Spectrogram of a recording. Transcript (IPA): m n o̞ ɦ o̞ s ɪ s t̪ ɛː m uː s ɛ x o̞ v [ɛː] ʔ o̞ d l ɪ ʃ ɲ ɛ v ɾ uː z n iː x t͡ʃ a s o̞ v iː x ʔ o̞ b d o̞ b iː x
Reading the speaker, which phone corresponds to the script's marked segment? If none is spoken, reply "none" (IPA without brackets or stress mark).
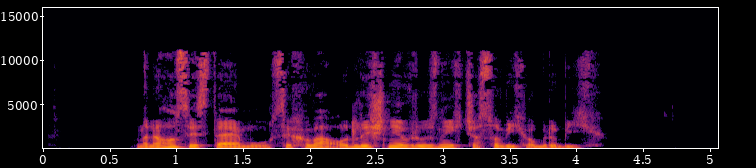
aː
